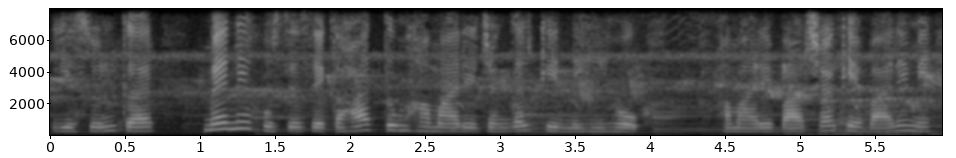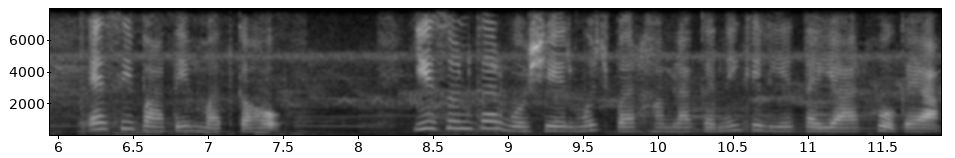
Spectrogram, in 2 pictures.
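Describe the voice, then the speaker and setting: A female-sounding cartoonish character voice moves at a moderate pace. Clear music plays in the background. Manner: deferential, respectful.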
